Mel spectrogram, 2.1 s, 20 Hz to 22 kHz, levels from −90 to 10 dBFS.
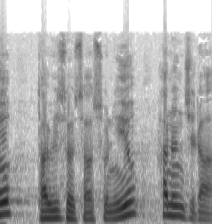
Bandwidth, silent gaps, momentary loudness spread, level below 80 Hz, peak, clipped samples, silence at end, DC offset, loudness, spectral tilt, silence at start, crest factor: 12.5 kHz; none; 4 LU; -46 dBFS; 0 dBFS; 0.7%; 0 s; under 0.1%; -14 LUFS; -6.5 dB/octave; 0 s; 12 dB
